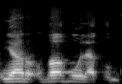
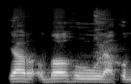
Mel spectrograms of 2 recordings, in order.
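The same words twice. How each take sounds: First: The final vowel of yardahu is kept short. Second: The final vowel of yardahu is held long. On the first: "ini dipendekkan" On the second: "Kenapa dibaca panjang? Seharusnya apa dibaca"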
